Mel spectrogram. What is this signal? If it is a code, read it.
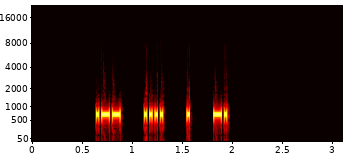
Morse code, heard as a keyed tone, about 46 wpm, spaced as for 26 wpm, 700 Hz. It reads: WHEN
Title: 3x Character Spacing - Top 500 Words - 45wpm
